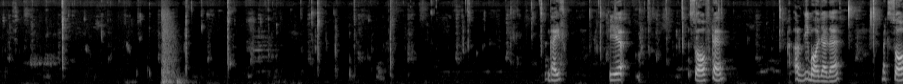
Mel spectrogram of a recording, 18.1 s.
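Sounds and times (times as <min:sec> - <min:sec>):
mouth chewing crunchy food: 0:00.0 - 0:11.0, 0:11.7 - 0:13.8, 0:16.9 - 0:17.6.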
